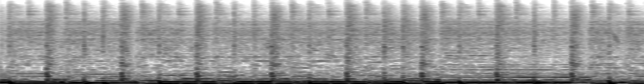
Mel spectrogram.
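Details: Loud, heavily distorted rock music with driving drums and bass fills the whole recording, and no animal voice can be picked out.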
